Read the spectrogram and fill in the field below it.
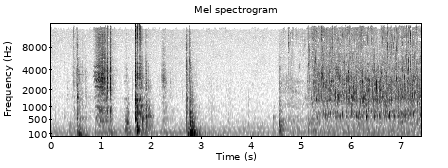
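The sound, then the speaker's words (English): A few soft clunks and handling knocks, then a steady stream of water pours into a bowl for dyeing eggs, a bright continuous splashing trickle that lasts several seconds. No one speaks. “Put some water in the bowl, some water in the bowl, and then we'll put the dye in there with water in the bowl.”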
